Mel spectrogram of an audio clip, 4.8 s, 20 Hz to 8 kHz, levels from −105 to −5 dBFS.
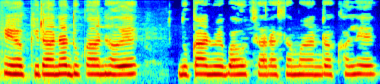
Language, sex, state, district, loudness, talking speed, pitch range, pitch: Hindi, female, Chhattisgarh, Balrampur, -14 LUFS, 165 wpm, 265-275 Hz, 270 Hz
